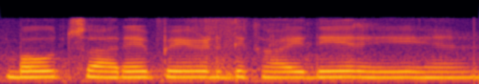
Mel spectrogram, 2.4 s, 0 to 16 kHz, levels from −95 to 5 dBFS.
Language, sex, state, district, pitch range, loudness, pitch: Hindi, female, Haryana, Jhajjar, 215-225 Hz, -14 LUFS, 220 Hz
